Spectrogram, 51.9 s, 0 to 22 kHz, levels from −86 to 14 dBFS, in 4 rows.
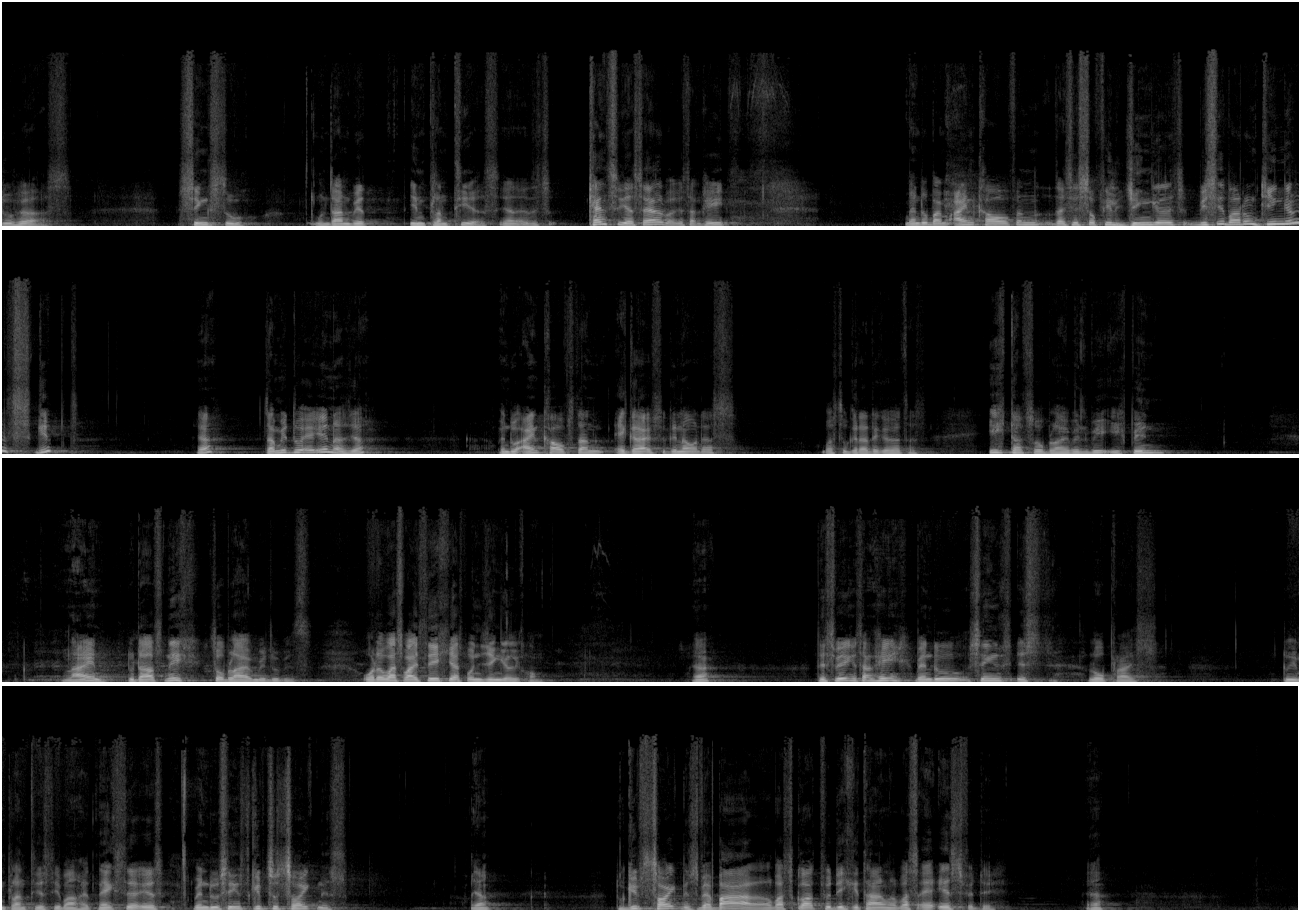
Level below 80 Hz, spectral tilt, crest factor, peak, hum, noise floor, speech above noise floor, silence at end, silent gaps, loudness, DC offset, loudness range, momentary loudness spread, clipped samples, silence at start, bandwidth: -68 dBFS; -7 dB/octave; 24 dB; -4 dBFS; none; -71 dBFS; 45 dB; 1.95 s; none; -27 LUFS; under 0.1%; 6 LU; 13 LU; under 0.1%; 0 s; 17 kHz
